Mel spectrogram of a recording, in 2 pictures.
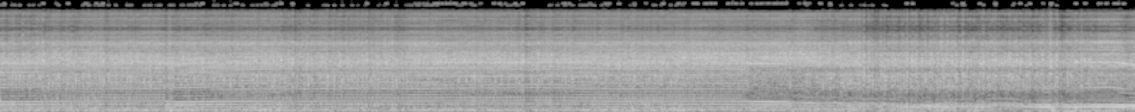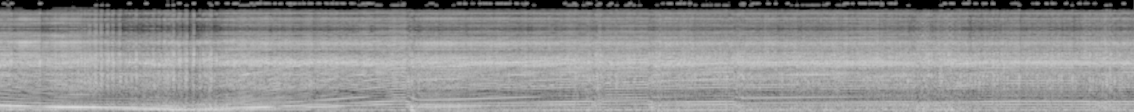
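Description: Triumph Street Triple's inline three-cylinder engine racing at high revs with wind rushing past, heard from the bike itself. About ten seconds in the revs fall away under braking and downshifts to a low about sixteen seconds in, then climb again as it accelerates out, rising in steps with each upshift before holding high.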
